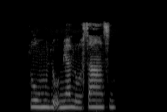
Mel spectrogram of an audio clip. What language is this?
Bafut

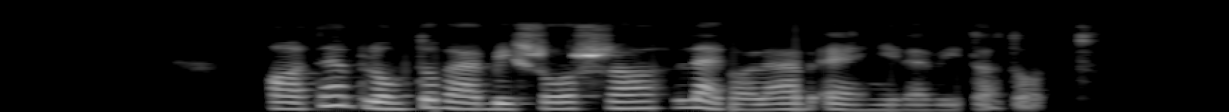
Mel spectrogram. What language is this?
Hungarian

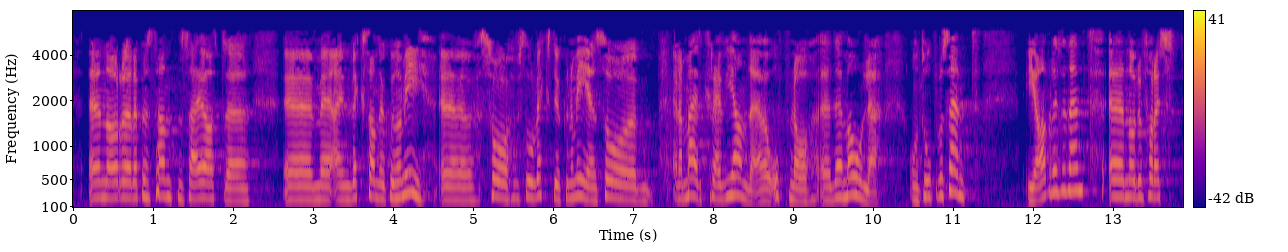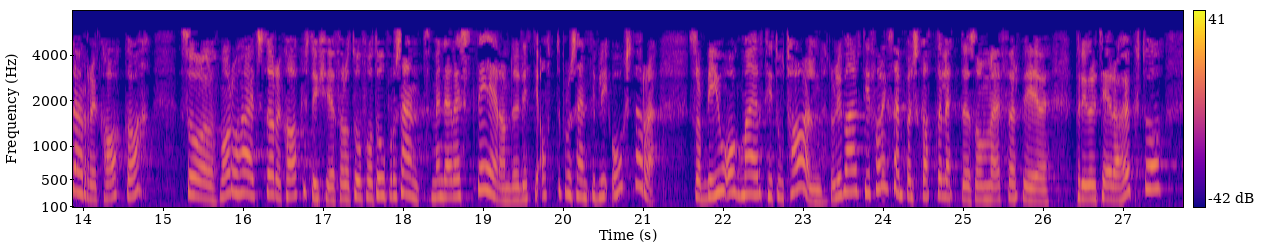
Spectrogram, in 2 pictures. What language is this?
Norwegian Nynorsk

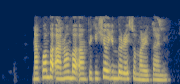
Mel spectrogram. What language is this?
Swahili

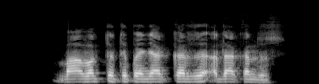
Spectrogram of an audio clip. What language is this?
Sindhi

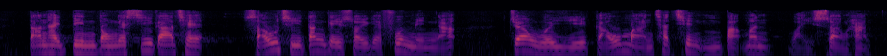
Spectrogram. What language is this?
Cantonese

